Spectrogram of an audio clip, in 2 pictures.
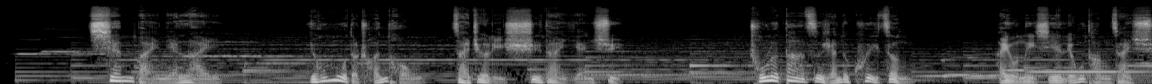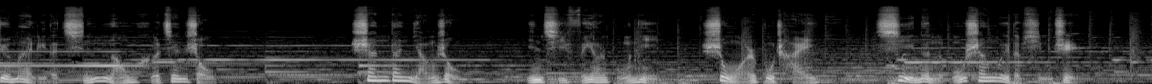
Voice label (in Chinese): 纪录片, 羊肉; 舌尖; 山丹羊肉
